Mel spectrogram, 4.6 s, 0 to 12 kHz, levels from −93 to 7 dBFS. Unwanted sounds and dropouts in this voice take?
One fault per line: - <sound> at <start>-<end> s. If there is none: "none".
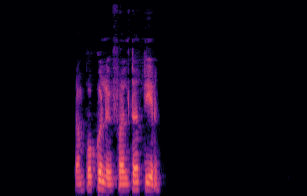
none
